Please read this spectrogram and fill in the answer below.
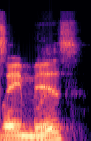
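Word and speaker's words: Les Misérables: And so he asks about the play, the Les Miserables. I can't remember pronounce that right, but that play. And so Lambda, this is Lambda's. – Les Miserables.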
